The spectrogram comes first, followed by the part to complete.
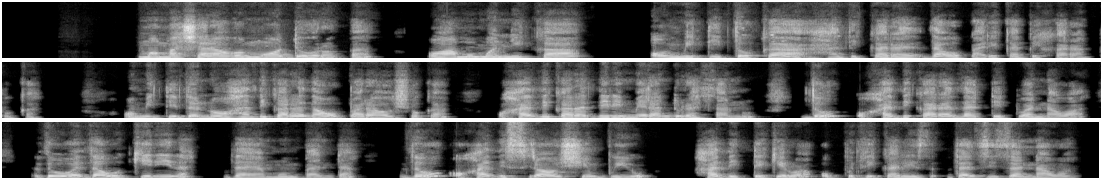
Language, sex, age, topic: Oshiwambo, female, 18-24, agriculture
